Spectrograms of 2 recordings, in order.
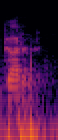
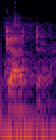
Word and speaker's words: Qatar: Qatar. You said Qatar. It's back here. It's called a qaf. But so I've heard Qatar. Yeah, it's not Qatar, but you're saying it like a G?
